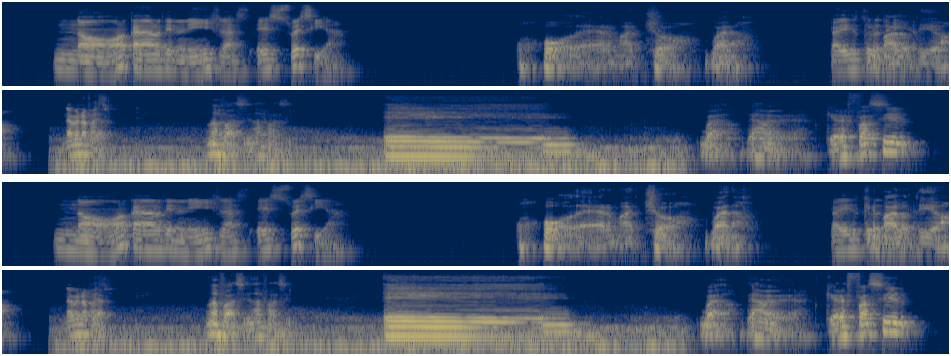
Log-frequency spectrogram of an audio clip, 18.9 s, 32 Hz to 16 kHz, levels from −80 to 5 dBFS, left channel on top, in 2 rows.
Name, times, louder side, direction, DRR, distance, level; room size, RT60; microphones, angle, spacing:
voice 1, 0.5-3.4 8.3-9.1 10.0-10.4, left 2 dB, 35° left, 1.3 m, -31 dB
voice 2, 5.1-7.5 8.8-9.6 10.3-10.5 11.5-12.4 13.3-15.4 16.4-18.5, right 3 dB, 80° right, 1.4 m, -26 dB
sound 1, 9.9-16.2, left 1 dB, 90° left, 3.3 m, -37 dB
10.5 x 8.4 x 2.9 m
head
